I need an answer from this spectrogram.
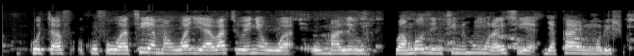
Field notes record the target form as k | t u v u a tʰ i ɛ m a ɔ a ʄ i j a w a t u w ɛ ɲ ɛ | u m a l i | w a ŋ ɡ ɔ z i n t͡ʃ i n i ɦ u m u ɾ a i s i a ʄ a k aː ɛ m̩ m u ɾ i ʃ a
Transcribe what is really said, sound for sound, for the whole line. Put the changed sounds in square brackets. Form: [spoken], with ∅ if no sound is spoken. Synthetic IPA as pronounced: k | [k] u [f] u a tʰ i [a] m a [u] a ʄ i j a w a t u w ɛ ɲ ɛ | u m a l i | w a ŋ ɡ ɔ z i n t͡ʃ i n i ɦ u m u ɾ a i s i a ʄ a k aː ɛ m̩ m u ɾ i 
